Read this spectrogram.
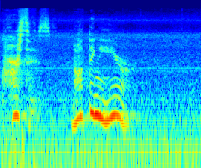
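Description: A young woman mutters in a disappointed voice, close by.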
